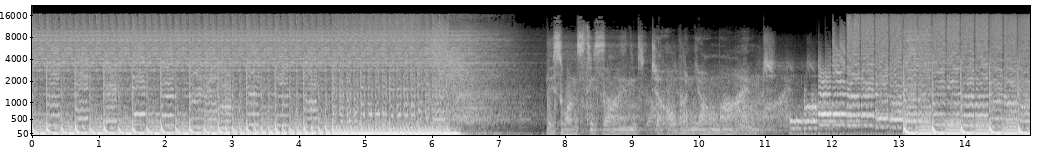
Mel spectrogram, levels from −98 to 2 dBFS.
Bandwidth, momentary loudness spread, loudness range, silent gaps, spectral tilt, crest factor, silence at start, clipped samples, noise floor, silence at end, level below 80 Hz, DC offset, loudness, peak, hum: 17 kHz; 13 LU; 11 LU; none; -4.5 dB/octave; 10 dB; 0 s; under 0.1%; -38 dBFS; 0 s; -14 dBFS; 1%; -12 LUFS; 0 dBFS; none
